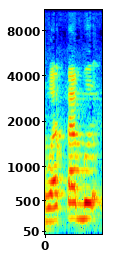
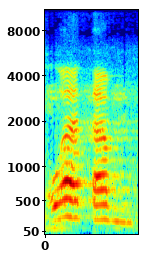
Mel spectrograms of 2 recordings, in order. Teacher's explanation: Jadi karena ada tasydid di atas ba tadi. Jadi itu yang sebenarnya qalqalah kubra.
